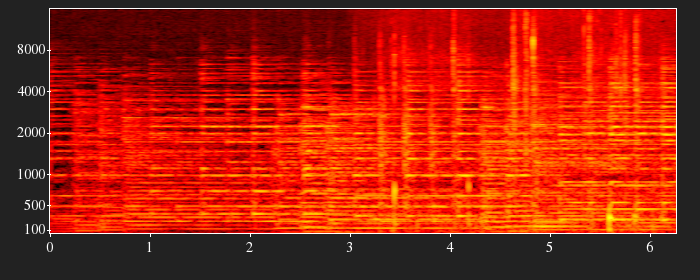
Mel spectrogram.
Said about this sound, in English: Clock.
